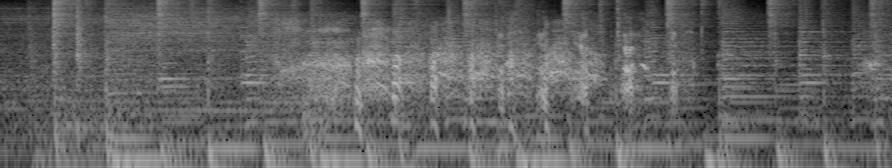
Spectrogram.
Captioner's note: laughs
